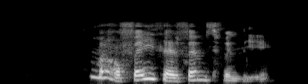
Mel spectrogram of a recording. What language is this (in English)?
Kabyle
